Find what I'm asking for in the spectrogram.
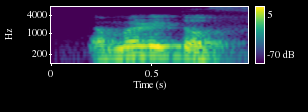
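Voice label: "emeritus", Malay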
